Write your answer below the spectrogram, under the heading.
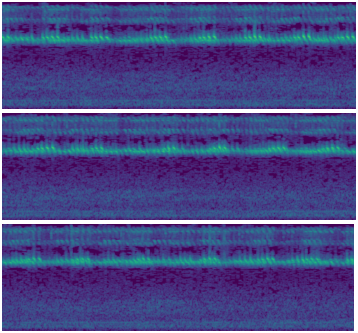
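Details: Crickets chirping on a stormy summer evening, high metallic pulses repeating about twice a second in a steady, slightly irregular beat over an otherwise quiet night.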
